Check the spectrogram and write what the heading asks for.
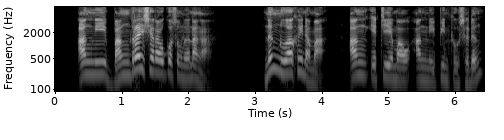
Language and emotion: Bodo, angry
